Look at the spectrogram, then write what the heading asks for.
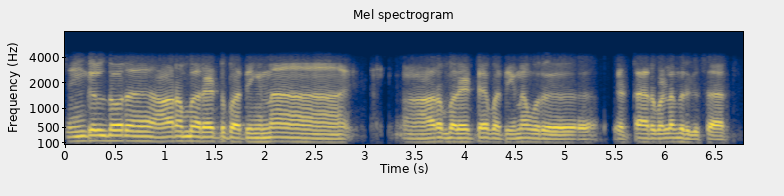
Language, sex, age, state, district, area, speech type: Tamil, male, 60+, Tamil Nadu, Ariyalur, rural, conversation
